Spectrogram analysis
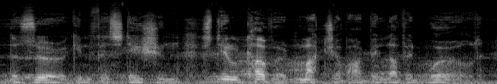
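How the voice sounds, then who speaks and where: A man voicing a grim alien warrior, narrating in a measured, grave way. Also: low-pitched, animated, noisy background, heavily acted. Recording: orchestral music behind.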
